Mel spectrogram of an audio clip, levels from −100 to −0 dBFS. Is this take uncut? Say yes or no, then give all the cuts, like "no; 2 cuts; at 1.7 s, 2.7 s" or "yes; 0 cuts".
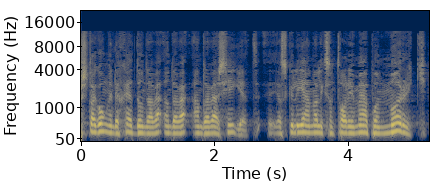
yes; 0 cuts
